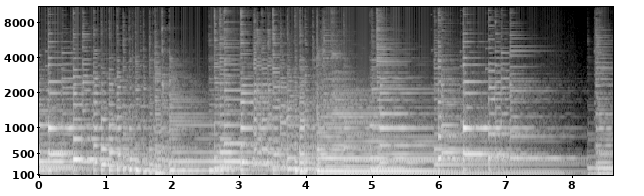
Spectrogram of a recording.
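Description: Background music on acoustic guitar: plucked notes and quick runs over a low note that is held from about four seconds in, fading near the end.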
